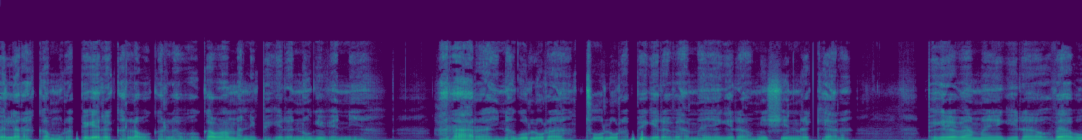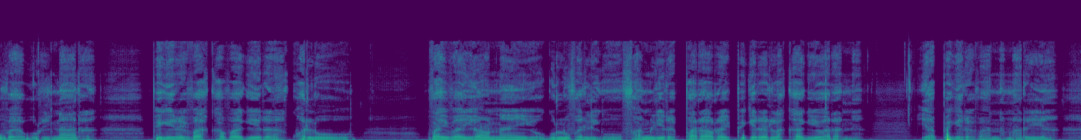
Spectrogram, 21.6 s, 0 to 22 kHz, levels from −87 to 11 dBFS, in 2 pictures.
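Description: A speech recording with a single electrical switching spike at 8.13 s, right after "veamai agira or misin": a sharp, isolated snap peaking at about -25 dBFS and riding on top of the speech. The likely cause is a nearby switch, motor or static discharge arcing briefly and coupling into the audio line.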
